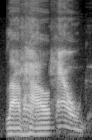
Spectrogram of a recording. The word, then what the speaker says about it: Lovhaug: there it is, Louis Lovehog. It can't be how you pronounce it. That's not how you pronounce it. That is how he pronounces it himself. No. It's got to be. It's pronounced Lovhaug. Lovhaug.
